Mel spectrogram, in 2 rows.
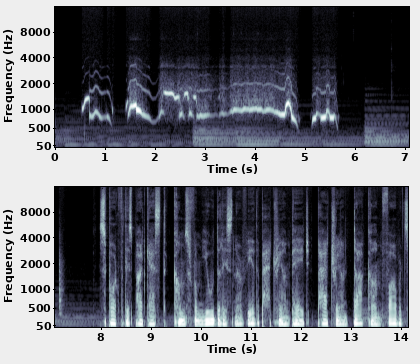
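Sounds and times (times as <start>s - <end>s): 
high-pitched ocarina playing: 0.6s - 5.7s
speech: 8.1s - 14.1s.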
